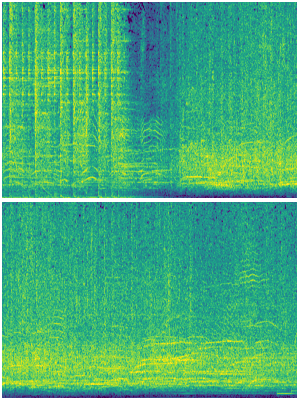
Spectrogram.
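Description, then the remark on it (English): A clapping sound effect: loud, sustained applause from a crowd, dense and steady, with cheering mixed in; music plays briefly at the start before the clapping takes over. “Include clapping or like Degrassi happy music here or something.”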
